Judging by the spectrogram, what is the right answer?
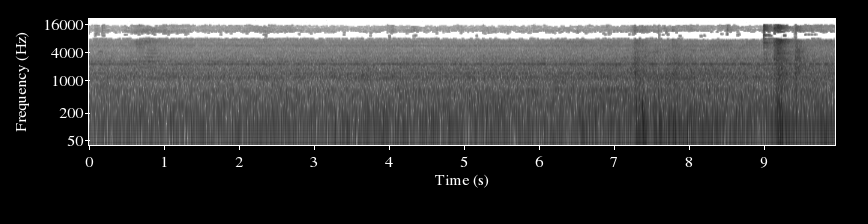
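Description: Inside an R160B Alstom subway car: the steady rumble and hum of the train, slowly growing louder, with two sharp knocks near the end.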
